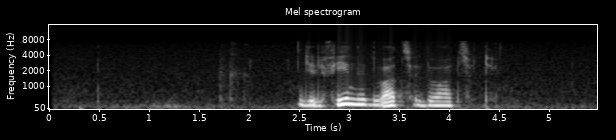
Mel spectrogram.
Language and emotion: Russian, sad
